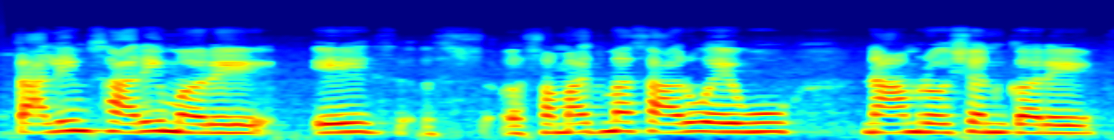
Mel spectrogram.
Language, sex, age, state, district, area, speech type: Gujarati, female, 45-60, Gujarat, Anand, urban, spontaneous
